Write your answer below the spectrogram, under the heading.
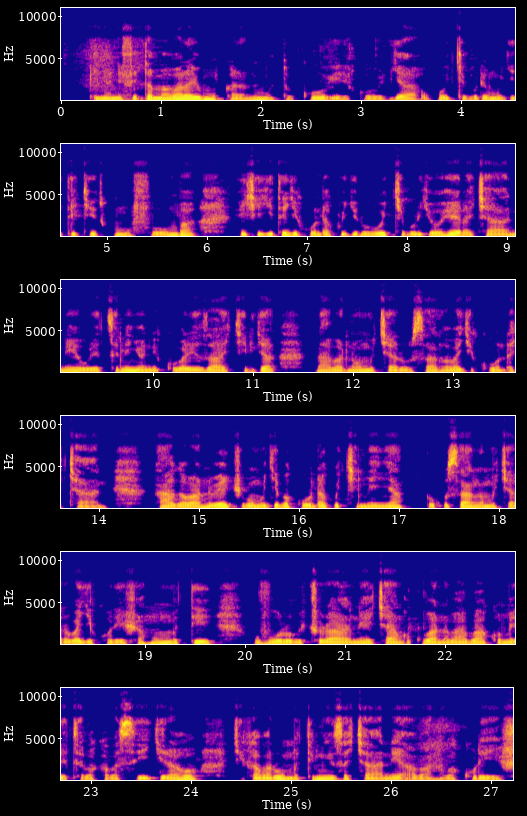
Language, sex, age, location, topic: Kinyarwanda, female, 25-35, Huye, agriculture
